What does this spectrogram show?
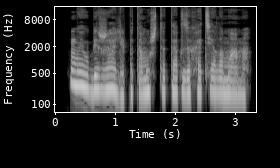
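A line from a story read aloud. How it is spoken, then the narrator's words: Quiet. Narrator (Russian): тихо сказала Маргарет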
